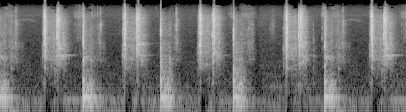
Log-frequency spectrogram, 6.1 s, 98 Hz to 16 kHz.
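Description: Meto 2600-series handheld labeling gun being squeezed repeatedly, each stroke a sharp double clack of the trigger going in and springing back. About ten strokes at an even pace of just under two a second.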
